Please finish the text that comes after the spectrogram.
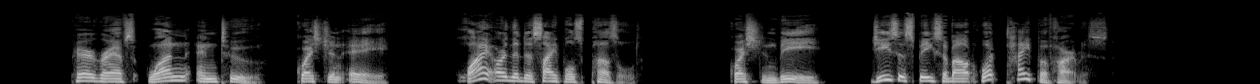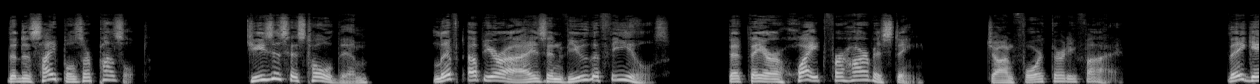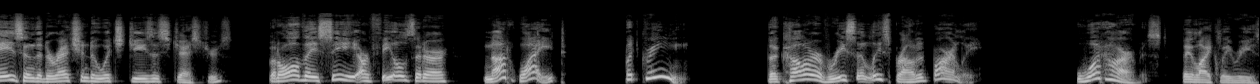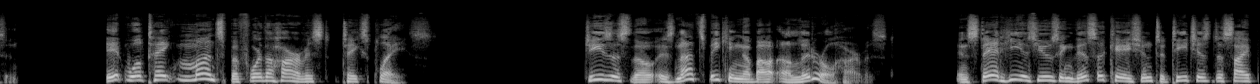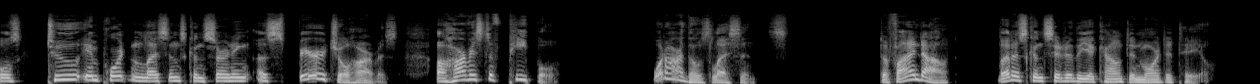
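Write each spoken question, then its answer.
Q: Why are the disciples puzzled?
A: Jesus said the fields were white for harvesting, but they saw only green fields; the harvest was months away

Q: Jesus speaks about what type of harvest?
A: A spiritual harvest, a harvest of people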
